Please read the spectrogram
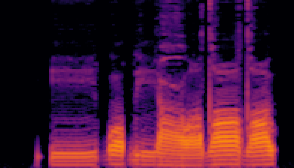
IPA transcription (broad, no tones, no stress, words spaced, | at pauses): ʔiːɓɔɓiː ʕɔdˤuːdˤu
